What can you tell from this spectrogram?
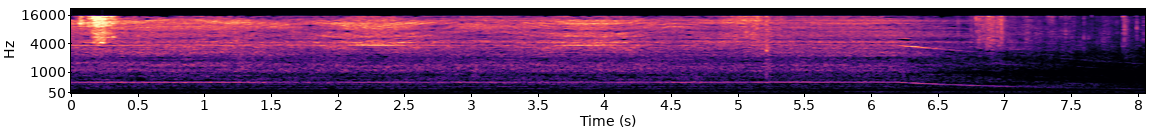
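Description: Deerma VC20 cordless stick vacuum running with its motorised floor brush: a steady rush of air under a high motor whine. About six seconds in the motor winds down, its whine falling steadily in pitch as the sound fades.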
